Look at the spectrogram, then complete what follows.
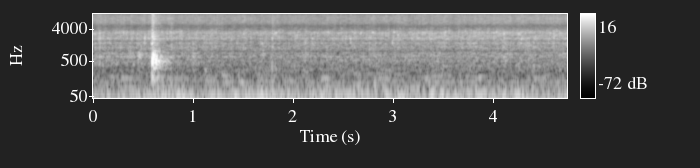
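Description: Chicken breast fillets frying in oil in a saucepan: a steady sizzle, with one short knock about half a second in.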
